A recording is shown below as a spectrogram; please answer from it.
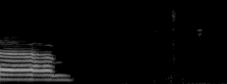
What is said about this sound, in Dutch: ja, dit, dit, kan ik dus nooit, nooit laten, hè, katje. Altijd even kat aaien.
